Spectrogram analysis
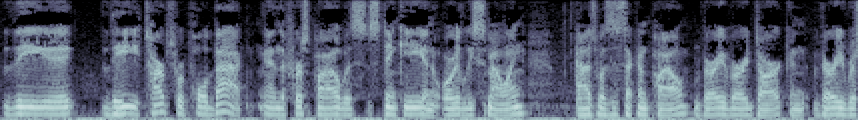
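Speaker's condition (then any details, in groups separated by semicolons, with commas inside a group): No condition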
